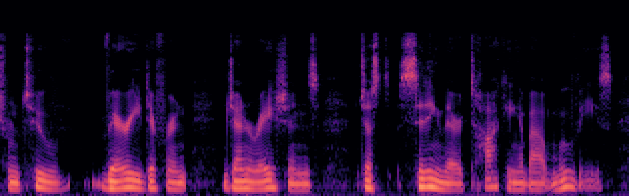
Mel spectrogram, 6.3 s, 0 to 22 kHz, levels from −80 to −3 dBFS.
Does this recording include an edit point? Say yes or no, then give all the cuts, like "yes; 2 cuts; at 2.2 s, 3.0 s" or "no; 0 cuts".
no; 0 cuts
